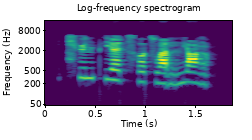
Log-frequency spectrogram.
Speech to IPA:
t͡ɕʰ y˥ n pʰ j ɛ˥˩ t͡sʰ ɤ˧˥ t͡s w a̰˨˩ n n̪ j ɑ˥˩ ŋ

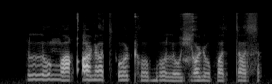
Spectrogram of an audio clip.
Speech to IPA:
lː o˦ ŋ ɔ˨˦ qʼ ɔ˦ ɳ ʌ˦ t͡sʼ o˦ ʈʰ o˦ b o˥˨ l o˨˦ ɕ ɔ˦ ɳ o˦ p ʌ˦ tː ʌ˥˨ s

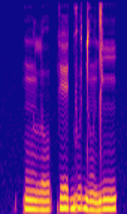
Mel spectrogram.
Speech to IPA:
k ũ˨ l o˨ k e˧ ɡ u˧ d ũ˨ d ĩ˧

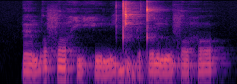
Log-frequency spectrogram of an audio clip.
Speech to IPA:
ã˨ b ɔ˧ f ɔ˧ h i˨ h ĩ˨ m i˨˦ d i˦˨ b ɛ˨ t o˧ ɾ ũ˨ n u˨˦ f ɔ˧ h ɔ˦

